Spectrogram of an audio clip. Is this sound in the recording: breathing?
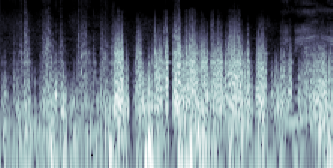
no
